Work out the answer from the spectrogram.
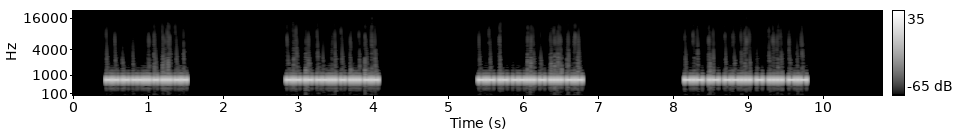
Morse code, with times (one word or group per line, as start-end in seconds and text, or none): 0.5-1.6 KA7THK
2.9-4.1 KA7THK
5.5-6.8 KA7THK
8.2-9.8 KA7THK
